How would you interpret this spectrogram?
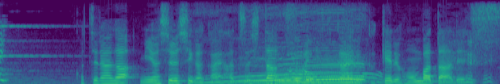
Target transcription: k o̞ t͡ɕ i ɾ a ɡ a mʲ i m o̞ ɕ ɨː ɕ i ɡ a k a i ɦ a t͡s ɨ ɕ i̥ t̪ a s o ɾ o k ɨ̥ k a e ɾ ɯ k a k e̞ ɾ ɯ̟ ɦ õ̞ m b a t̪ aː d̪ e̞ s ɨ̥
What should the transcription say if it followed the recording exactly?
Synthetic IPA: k o̞ t͡ɕ i ɾ a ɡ a mʲ i o̞ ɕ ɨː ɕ i ɡ a k a i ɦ a t͡s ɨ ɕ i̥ t̪ a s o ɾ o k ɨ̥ k a e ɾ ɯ k a k e̞ ɾ ɯ̟ ɦ õ̞ m b a t̪ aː d̪ e̞ s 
